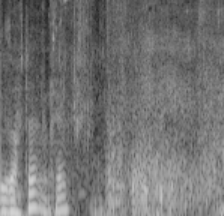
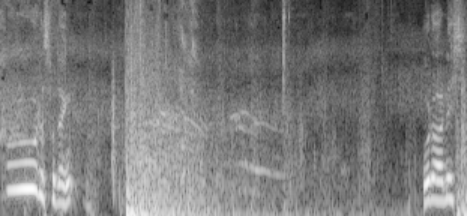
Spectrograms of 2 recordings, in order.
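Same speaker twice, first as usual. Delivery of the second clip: tense excitement; 12 semitones higher than usual. Real, not acted. Tight spot in the fight.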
